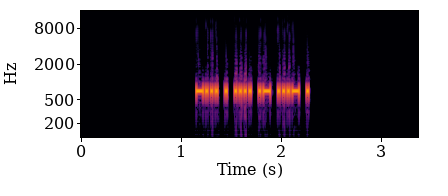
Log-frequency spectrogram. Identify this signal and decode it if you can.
Morse code, heard as a keyed tone, about 49 wpm, 700 Hz. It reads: BEHAVE
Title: Six Letter Words - 50wpm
